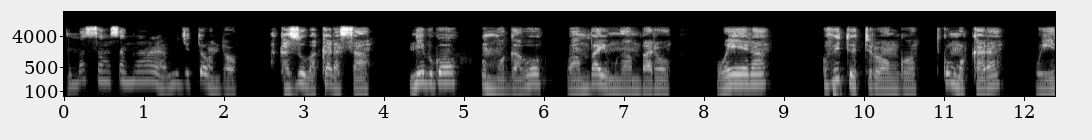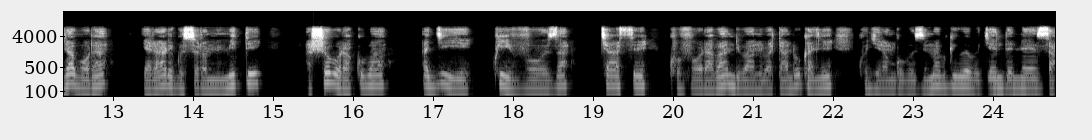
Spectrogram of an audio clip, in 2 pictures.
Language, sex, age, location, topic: Kinyarwanda, female, 25-35, Kigali, health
